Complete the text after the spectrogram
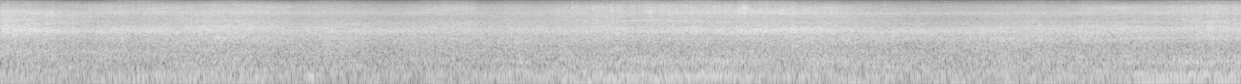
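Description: Cars and a minibus drive past close by.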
